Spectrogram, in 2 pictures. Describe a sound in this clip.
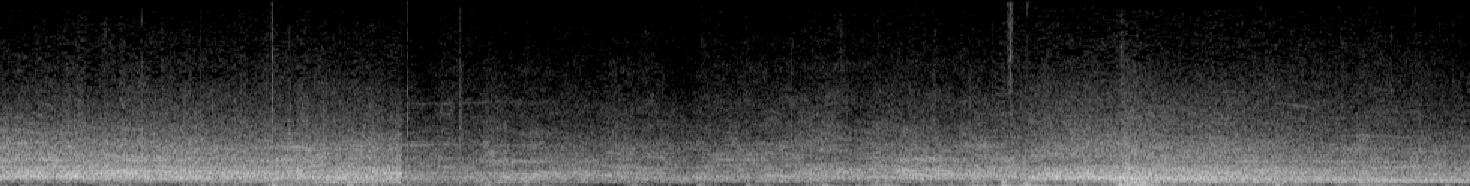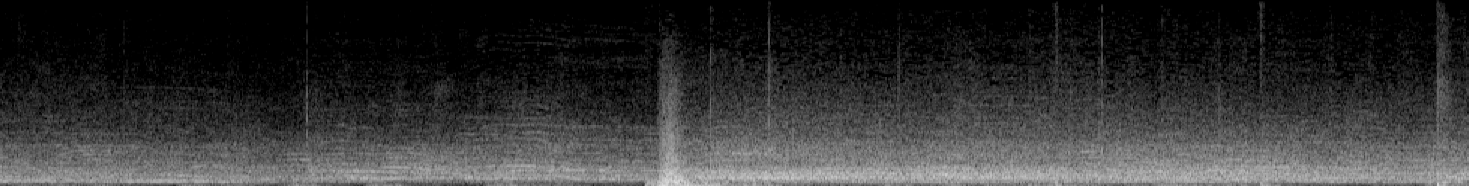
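A large crowd cheers and roars steadily in a big arena.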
